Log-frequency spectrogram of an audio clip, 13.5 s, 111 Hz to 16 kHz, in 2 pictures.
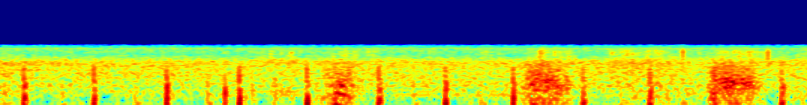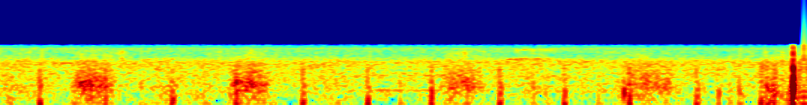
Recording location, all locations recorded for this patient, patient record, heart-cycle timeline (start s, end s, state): pulmonary valve (PV)
aortic valve (AV)+pulmonary valve (PV)+tricuspid valve (TV)+mitral valve (MV)
#Age: Child
#Sex: Male
#Height: 82.0 cm
#Weight: 9.59 kg
#Pregnancy status: False
#Murmur: Absent
#Murmur locations: nan
#Most audible location: nan
#Systolic murmur timing: nan
#Systolic murmur shape: nan
#Systolic murmur grading: nan
#Systolic murmur pitch: nan
#Systolic murmur quality: nan
#Diastolic murmur timing: nan
#Diastolic murmur shape: nan
#Diastolic murmur grading: nan
#Diastolic murmur pitch: nan
#Diastolic murmur quality: nan
#Outcome: Abnormal
#Campaign: 2015 screening campaign
0.00	0.47	unannotated
0.47	0.65	S1
0.65	0.77	systole
0.77	0.88	S2
0.88	1.11	diastole
1.11	1.23	S1
1.23	1.37	systole
1.37	1.47	S2
1.47	1.73	diastole
1.73	1.83	S1
1.83	1.99	systole
1.99	2.08	S2
2.08	2.29	diastole
2.29	2.42	S1
2.42	2.53	systole
2.53	2.65	S2
2.65	3.42	unannotated
3.42	3.56	S1
3.56	3.69	systole
3.69	3.80	S2
3.80	4.00	diastole
4.00	4.11	S1
4.11	4.26	systole
4.26	4.36	S2
4.36	5.12	unannotated
5.12	5.25	S1
5.25	5.40	systole
5.40	5.53	S2
5.53	5.68	diastole
5.68	5.79	S1
5.79	6.76	unannotated
6.76	6.89	S1
6.89	7.03	systole
7.03	7.15	S2
7.15	7.34	diastole
7.34	7.45	S1
7.45	7.60	systole
7.60	7.71	S2
7.71	7.90	diastole
7.90	8.03	S1
8.03	8.16	systole
8.16	8.25	S2
8.25	8.43	diastole
8.43	8.55	S1
8.55	13.46	unannotated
